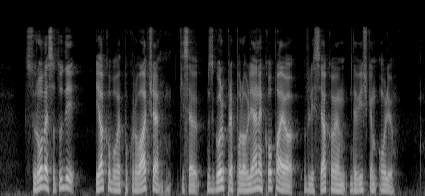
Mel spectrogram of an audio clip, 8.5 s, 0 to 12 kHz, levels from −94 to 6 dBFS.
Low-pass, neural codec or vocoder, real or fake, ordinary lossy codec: 7.2 kHz; none; real; none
